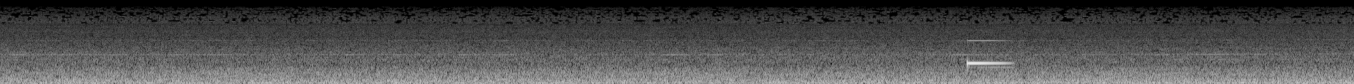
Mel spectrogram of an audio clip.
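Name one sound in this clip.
Jet engines roar steadily with a low rumble.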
